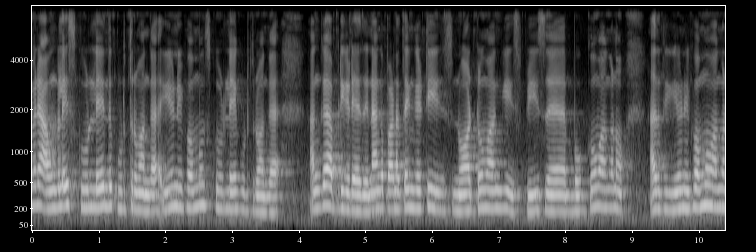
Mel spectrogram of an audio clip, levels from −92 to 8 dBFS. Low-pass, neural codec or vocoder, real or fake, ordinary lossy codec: 7.2 kHz; none; real; none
